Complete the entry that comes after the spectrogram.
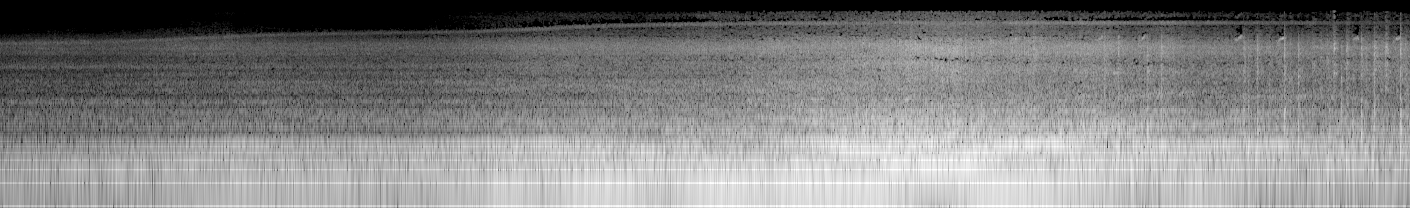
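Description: Diesel locomotive hauling a passenger train approaches and passes. Its engine drone grows steadily louder to a peak a little past halfway, then eases as the carriages roll by, with wheels clicking over the rail joints near the end.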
